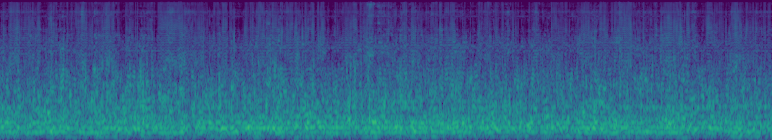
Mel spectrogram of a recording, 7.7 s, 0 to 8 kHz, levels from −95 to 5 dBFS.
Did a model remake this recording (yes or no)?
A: yes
